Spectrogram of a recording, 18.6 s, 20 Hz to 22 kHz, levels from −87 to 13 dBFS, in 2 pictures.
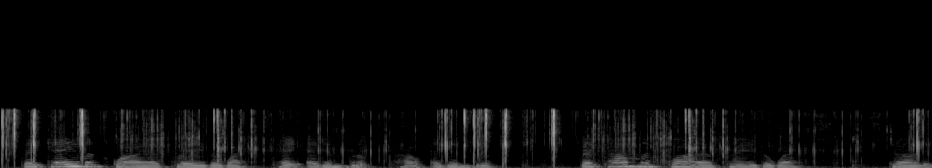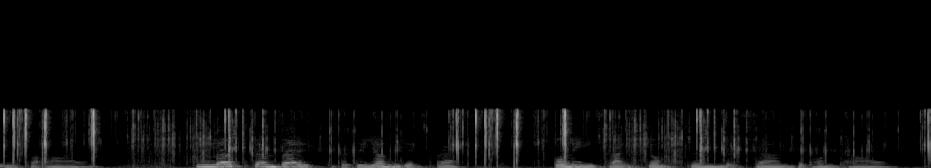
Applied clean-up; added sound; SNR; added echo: none; Crack; -2 dB; reverberation time 0.4 s.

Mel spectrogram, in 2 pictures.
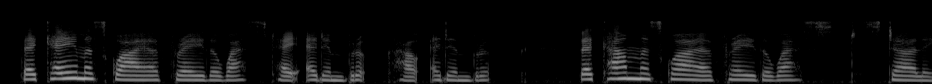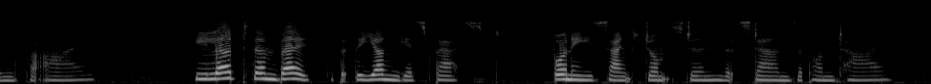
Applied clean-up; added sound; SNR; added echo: none; none; none; none.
